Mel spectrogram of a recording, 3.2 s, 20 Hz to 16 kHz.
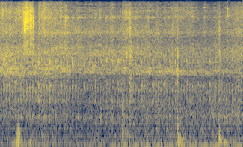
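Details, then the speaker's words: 2008 Citroën Nemo van diesel after a no-start fault: it settles into a steady idle with a soft, even clatter and a few louder thumps while warming; it now runs normally. "So that's the good news, guys. We fully functional now. The engine is running, and that's it. So it's turning back to normal now."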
